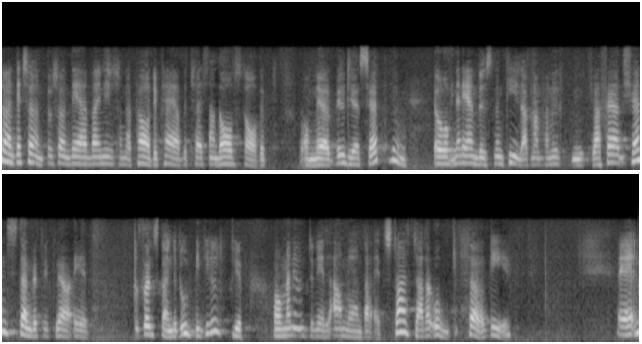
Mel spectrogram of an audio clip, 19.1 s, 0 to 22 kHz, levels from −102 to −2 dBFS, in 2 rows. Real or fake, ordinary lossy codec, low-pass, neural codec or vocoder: fake; none; 7.2 kHz; codec, 16 kHz, 0.5 kbps, X-Codec, HuBERT features, trained on general audio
